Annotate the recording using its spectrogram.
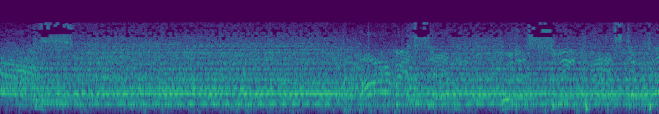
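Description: The Kings' arena goal horn sounding a sustained chord of several pitches over a cheering crowd, signalling a home-team goal; the chord shifts a little about four seconds in.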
